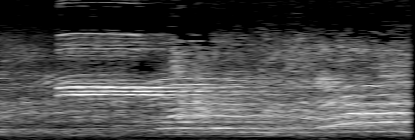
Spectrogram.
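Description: High-pitched girls' voices calling out and cheering in an echoing gym, rising into one drawn-out shout near the end, as a volleyball serve is about to be struck.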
